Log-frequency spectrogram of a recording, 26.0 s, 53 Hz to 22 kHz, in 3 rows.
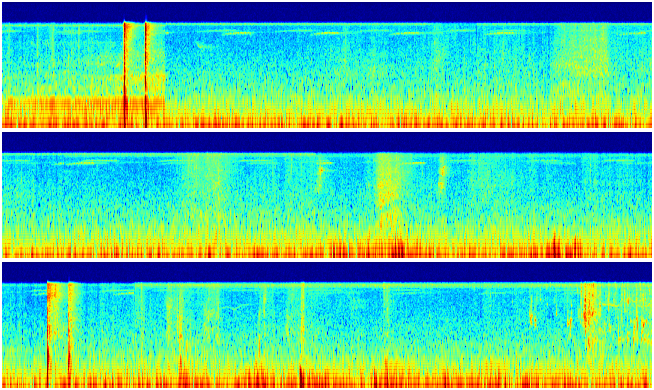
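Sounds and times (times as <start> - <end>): insects trilling and chirping: 7.9 - 18.0, 18.7 - 26.0.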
